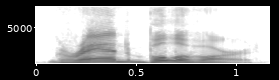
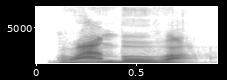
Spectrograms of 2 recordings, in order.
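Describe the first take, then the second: First: It is said with an American English accent. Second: It is said with a French accent. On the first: "For us"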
